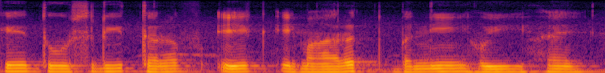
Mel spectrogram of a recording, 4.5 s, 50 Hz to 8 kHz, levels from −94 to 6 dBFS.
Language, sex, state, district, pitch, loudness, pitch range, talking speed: Hindi, male, Uttar Pradesh, Lucknow, 115 Hz, -17 LUFS, 110-120 Hz, 105 wpm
